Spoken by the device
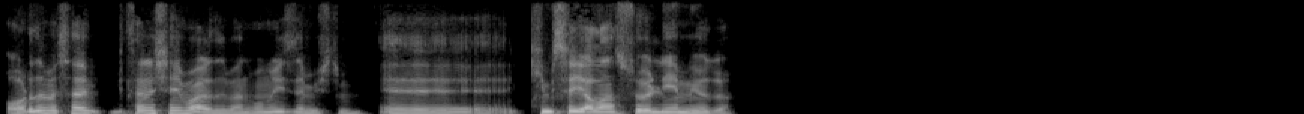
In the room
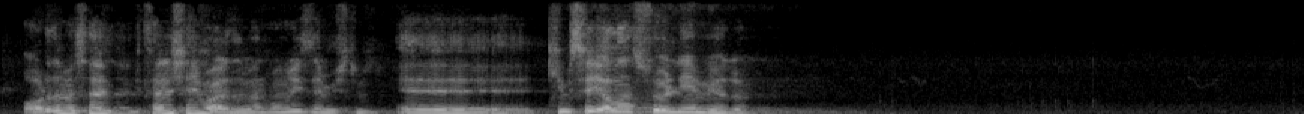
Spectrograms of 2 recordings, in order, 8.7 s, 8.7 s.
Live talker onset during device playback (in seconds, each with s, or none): none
